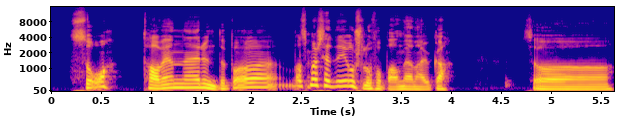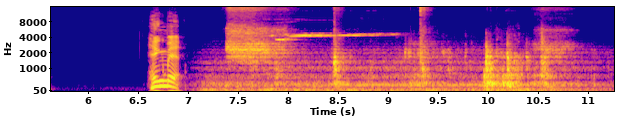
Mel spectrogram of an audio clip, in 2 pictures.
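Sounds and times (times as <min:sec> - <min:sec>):
speech: 0:00.3 - 0:04.1, 0:04.7 - 0:05.7, 0:06.6 - 0:07.6
tram rail car rumbling: 0:07.1 - 0:11.2
tram wheels squealing in a thin high whine at a tram stop: 0:07.2 - 0:11.2
sharp metallic clanks and thumps of a tram moving into a tram stop: 0:08.4 - 0:11.2.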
